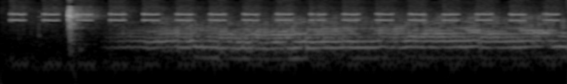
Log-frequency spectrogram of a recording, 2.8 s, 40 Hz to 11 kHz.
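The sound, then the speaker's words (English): A sharp click, then a mosquito's steady, droning buzz that holds at one pitch for a couple of seconds, fairly loud, with no talking. “99, the mosquito!”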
